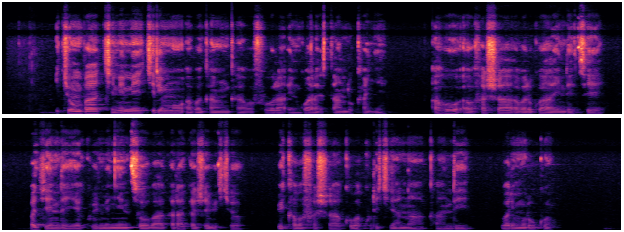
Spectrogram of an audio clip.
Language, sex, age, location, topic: Kinyarwanda, male, 25-35, Huye, health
